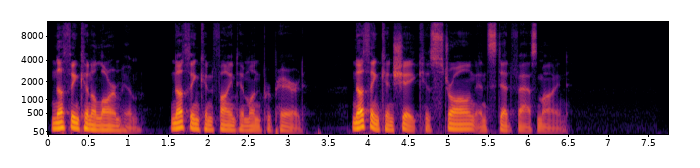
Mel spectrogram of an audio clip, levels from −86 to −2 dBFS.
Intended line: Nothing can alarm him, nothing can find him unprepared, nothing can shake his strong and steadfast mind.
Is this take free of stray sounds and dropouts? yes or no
yes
